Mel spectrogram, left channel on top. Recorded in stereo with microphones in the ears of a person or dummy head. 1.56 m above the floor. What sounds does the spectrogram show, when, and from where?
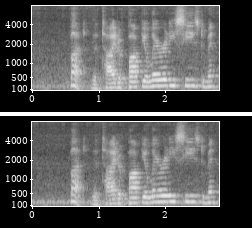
0.6 s a man speaking: 10° left (ahead or behind), 0.6 m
